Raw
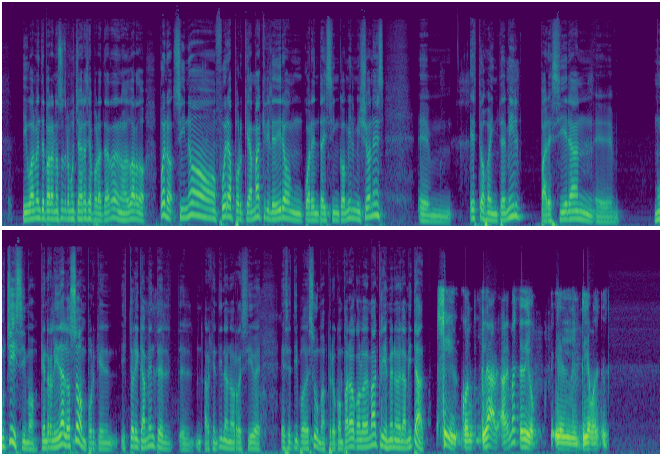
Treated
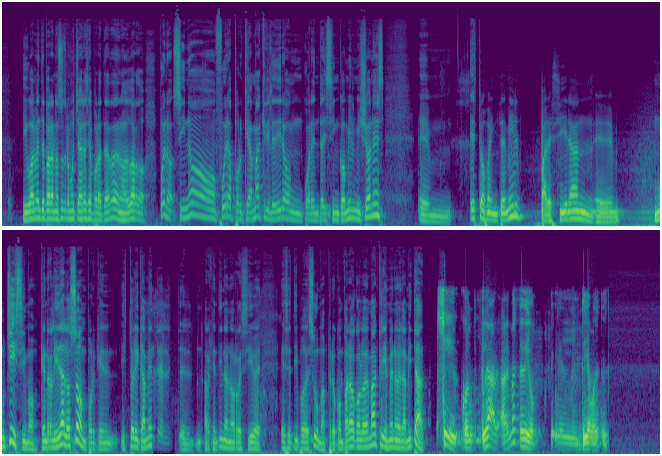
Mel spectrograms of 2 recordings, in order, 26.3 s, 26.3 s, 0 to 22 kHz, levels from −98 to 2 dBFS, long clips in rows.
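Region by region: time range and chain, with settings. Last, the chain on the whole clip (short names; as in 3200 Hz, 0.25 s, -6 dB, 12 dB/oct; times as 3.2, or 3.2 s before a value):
2.65–6.51 high shelf 3700 Hz +8 dB + compressor 3:1, threshold -29 dBFS
9.56–13.24 LPF 1500 Hz + bell 250 Hz +9.5 dB 0.29 oct + three-band squash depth 100%
16.16–16.62 BPF 780–6800 Hz + transient shaper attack -5 dB, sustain +1 dB
24.2–24.73 high shelf 8100 Hz -4.5 dB + compressor 12:1, threshold -23 dBFS
whole clip: dry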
